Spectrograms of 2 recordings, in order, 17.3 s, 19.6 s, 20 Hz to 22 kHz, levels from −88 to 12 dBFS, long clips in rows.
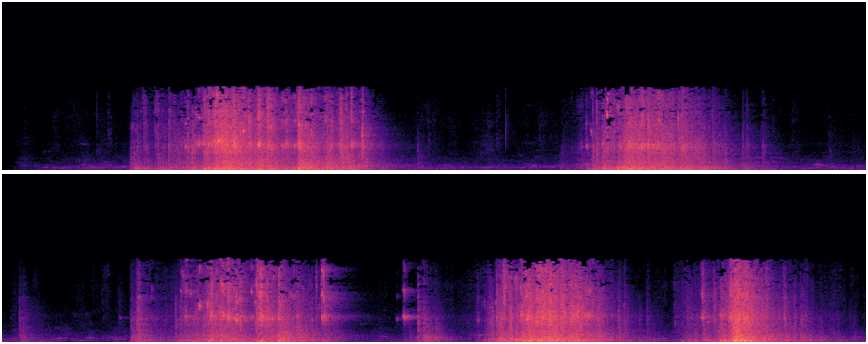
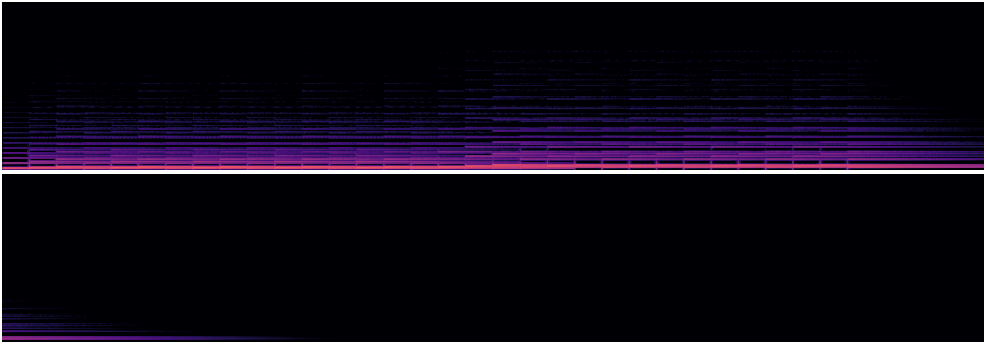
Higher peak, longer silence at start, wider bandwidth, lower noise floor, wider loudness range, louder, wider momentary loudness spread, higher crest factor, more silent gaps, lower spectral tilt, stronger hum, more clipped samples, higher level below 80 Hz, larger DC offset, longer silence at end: first, -4 dBFS vs -18 dBFS; first, 1.3 s vs 0 s; first, 11.5 kHz vs 9.8 kHz; second, -64 dBFS vs under -90 dBFS; about the same, 10 LU vs 12 LU; first, -21 LUFS vs -31 LUFS; first, 23 LU vs 10 LU; first, 22 dB vs 16 dB; neither; second, -2.5 dB/octave vs -5 dB/octave; neither; neither; first, -54 dBFS vs -78 dBFS; neither; second, 0.25 s vs 9.15 s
